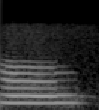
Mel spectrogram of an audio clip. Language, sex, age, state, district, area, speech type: Assamese, female, 60+, Assam, Morigaon, rural, conversation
